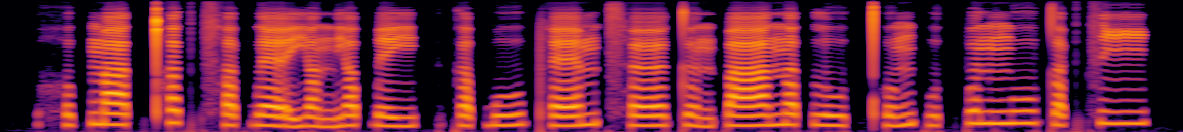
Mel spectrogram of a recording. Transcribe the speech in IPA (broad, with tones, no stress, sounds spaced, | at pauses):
h ʊ˨˥ k̚ m aː˧ t̚ pʰ ɐ˥ k̚ t͡sʰ ɐ˨ k̚ l ɛː˨˩ j ɐ˨˩ n j ɐ˧ p̚ e˨ j | k ɐ˨ p̚ w uː˨˥ pʰ ɛː˨˥ m t͡sʰ œː˨˧ t̪ ɵ˨˩ n p aː˨˧ n̪ ɐ˧ t̚ l uː˨ t̚ pʰ ʊ˨˥ ŋ kʷ ɐ˨ t̚ p ɵ˥ n ŋ uː˥ t̪ ɐ˧ k̚ t͡s iː˥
